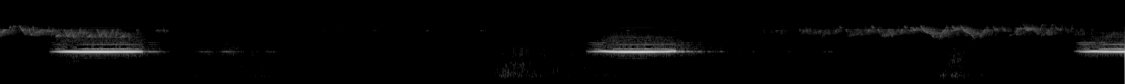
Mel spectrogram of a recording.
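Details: White's thrush (tiger thrush) repeats one drawn-out pure whistle of even pitch roughly every five seconds, three times. Long silences separate them, with a soft warbling high-pitched bird in the background near the end.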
